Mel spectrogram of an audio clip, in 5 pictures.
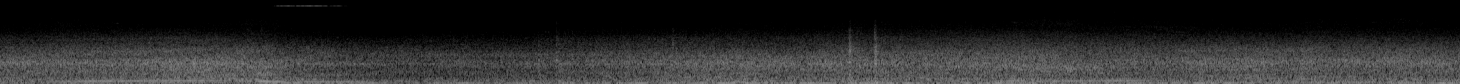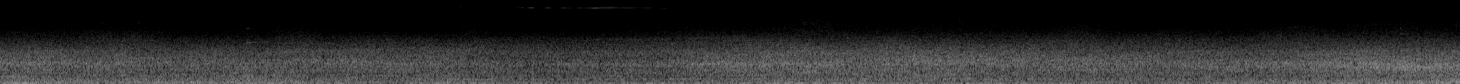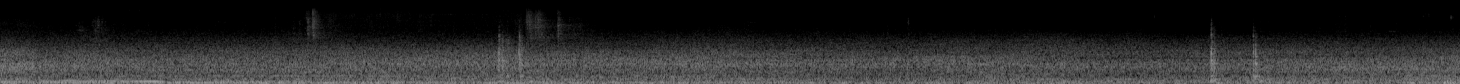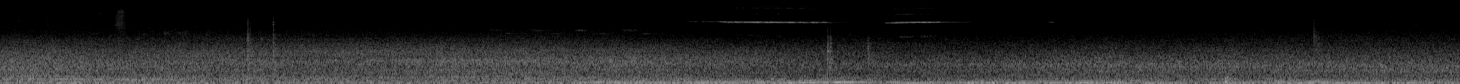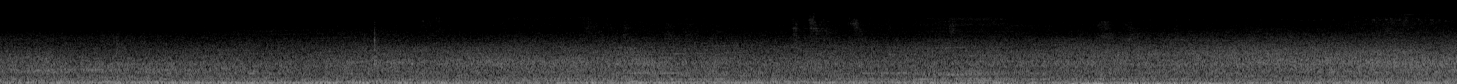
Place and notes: An older man was sitting alone in a parked car, apparently locked-in by his relatives. While waiting for them to return from wherever they've gone to, he occasionally set of a car alarm, probably by slight movements. Careful, the alarm sound is much louder than the surrounding atmosphere! Recorded with ZOOM H5.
